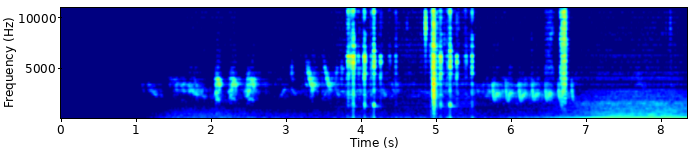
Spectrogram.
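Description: Silence for about a second, then birds chirping in the background, with a few sharp metallic clicks from a brass padlock being picked around the middle. Low, tense music swells in near the end.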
